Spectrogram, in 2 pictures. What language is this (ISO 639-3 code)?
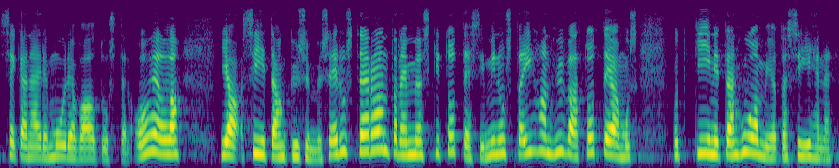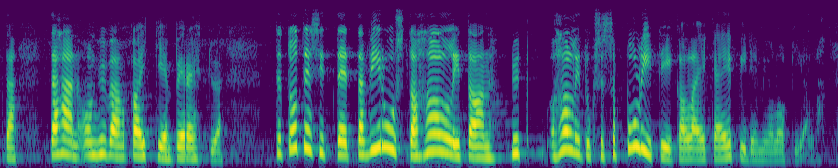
fin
